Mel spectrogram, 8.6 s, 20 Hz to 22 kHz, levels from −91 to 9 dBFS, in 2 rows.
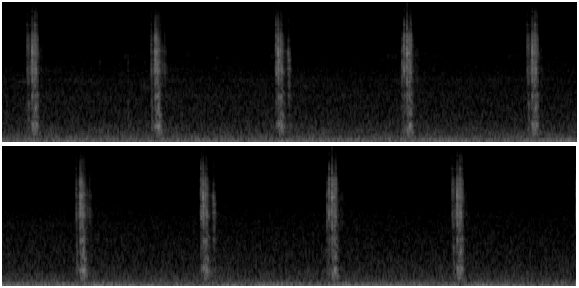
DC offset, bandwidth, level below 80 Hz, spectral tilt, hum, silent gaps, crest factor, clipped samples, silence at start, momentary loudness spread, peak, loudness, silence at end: under 0.1%; over 20 kHz; -58 dBFS; -2 dB/octave; none; none; 28 dB; under 0.1%; 0 s; 15 LU; -24 dBFS; -50 LUFS; 0 s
